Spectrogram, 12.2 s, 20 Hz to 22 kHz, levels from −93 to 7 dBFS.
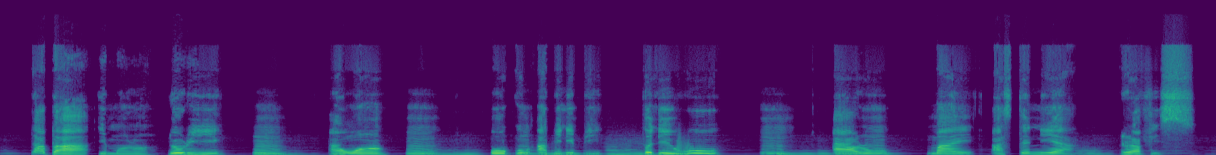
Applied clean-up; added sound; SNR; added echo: neural mask model RNNoise.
